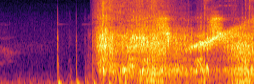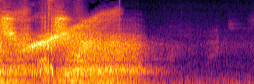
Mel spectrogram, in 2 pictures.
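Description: A cartoon piñata bursts open with a bright, sparkling jingle.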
